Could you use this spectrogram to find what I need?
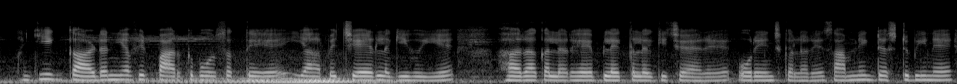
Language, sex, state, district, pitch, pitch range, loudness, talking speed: Hindi, female, Jharkhand, Jamtara, 190 Hz, 180-200 Hz, -23 LUFS, 170 wpm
